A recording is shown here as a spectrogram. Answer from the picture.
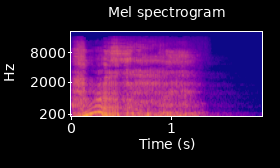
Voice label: confused; smite; thor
